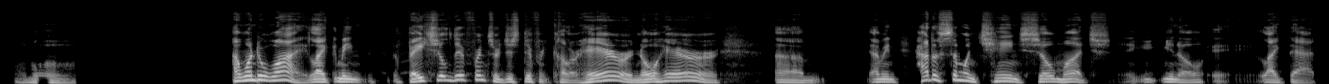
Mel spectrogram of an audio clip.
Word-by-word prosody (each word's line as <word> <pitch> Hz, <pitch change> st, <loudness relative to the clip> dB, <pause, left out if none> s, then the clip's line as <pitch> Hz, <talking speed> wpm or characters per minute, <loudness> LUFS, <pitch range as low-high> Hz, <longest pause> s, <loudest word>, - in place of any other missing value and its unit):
Woah. 95 Hz, -4 st, -9 dB, 1.6 s
I 160 Hz, -, +5 dB
wonder 200 Hz, +3 st, +6 dB
why? 190 Hz, -, +3 dB
Like, 125 Hz, +3 st, +2 dB
I -, -, +1 dB
mean, 115 Hz, -7 st, +1 dB, 0.2 s
f 105 Hz, -, -12 dB
facial 160 Hz, +9 st, +4 dB
difference, 210 Hz, -2 st, -1 dB
or 125 Hz, -, +1 dB
just 115 Hz, -1 st, -3 dB
different 130 Hz, -2 st, -4 dB
color 95 Hz, -4 st, -5 dB
hair, 155 Hz, -, +3 dB
or 110 Hz, -, +1 dB
no 115 Hz, +6 st, +2 dB
hair, 165 Hz, +6 st, +1 dB
or 100 Hz, -8 st, -4 dB, 0.5 s
um, 95 Hz, -4 st, -6 dB, 0.5 s
I 120 Hz, -, -1 dB
mean, 120 Hz, -2 st, -1 dB, 0.2 s
how 200 Hz, -, +1 dB
does 205 Hz, -7 st, +2 dB
someone 180 Hz, -, +1 dB
change 140 Hz, -7 st, -1 dB
so 130 Hz, 0 st, 0 dB
much, 120 Hz, -5 st, -3 dB
eh, -, -, -18 dB
y 115 Hz, -6 st, -10 dB
you 125 Hz, -1 st, -1 dB
know, 105 Hz, 0 st, -6 dB
eh, -, -, -15 dB, 0.3 s
like 105 Hz, -5 st, -4 dB
that? 80 Hz, -4 st, -8 dB
120 Hz, 160 wpm, -22 LUFS, 100-160 Hz, 1.6 s, wonder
